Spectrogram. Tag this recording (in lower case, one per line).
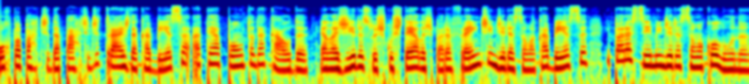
speech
